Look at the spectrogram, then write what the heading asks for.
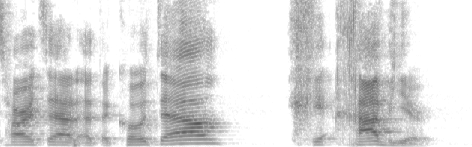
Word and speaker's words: Javier: Javier. Javier, but the way it's pronounced, Javier, which sounds very, very similar to Chivra.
